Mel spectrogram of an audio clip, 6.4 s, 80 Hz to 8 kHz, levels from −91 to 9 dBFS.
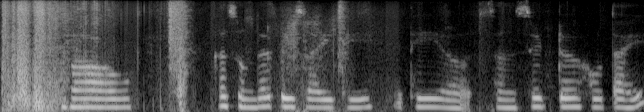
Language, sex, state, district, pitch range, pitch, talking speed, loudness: Marathi, female, Goa, North and South Goa, 210-225 Hz, 215 Hz, 100 wpm, -21 LUFS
